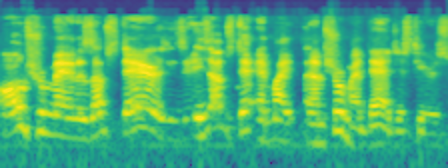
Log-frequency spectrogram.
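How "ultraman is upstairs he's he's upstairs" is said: acted-out high yell at the top of lungs. Retelling what the speaker yelled to the parents: imitating own past shouting. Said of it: "I am saying at the top of my lungs".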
